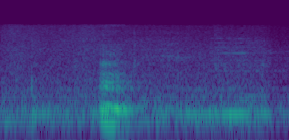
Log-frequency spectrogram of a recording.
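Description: A pause in a man's talk: faint room tone with a steady low hum, broken by one short voiced sound from the speaker a little under a second in.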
